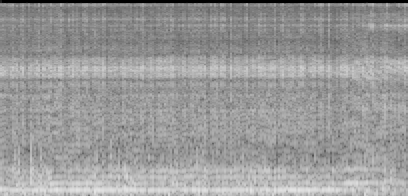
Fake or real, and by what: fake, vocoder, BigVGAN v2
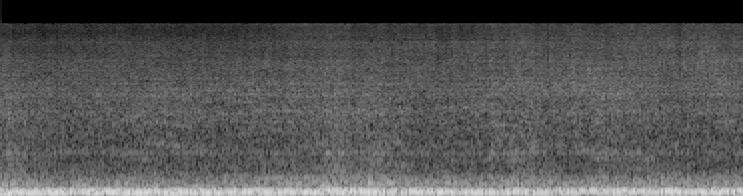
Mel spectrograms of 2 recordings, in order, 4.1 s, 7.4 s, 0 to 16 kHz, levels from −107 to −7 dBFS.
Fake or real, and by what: fake, vocoder, BigVGAN v2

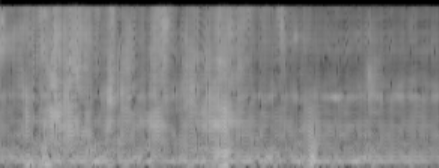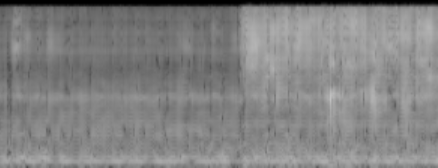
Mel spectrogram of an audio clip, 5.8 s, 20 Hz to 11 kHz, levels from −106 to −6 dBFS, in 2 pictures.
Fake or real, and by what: fake, vocoder, BigVGAN v2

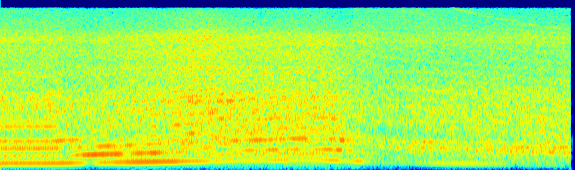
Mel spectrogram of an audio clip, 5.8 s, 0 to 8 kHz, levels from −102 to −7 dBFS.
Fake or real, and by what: real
